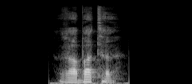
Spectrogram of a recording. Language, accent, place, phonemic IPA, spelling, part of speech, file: German, Germany, Berlin, /ʁaˈbatə/, Rabatte, noun, De-Rabatte.ogg
- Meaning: 1. border (ornamental bed, typically made from flowers) 2. nominative/accusative/genitive plural of Rabatt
